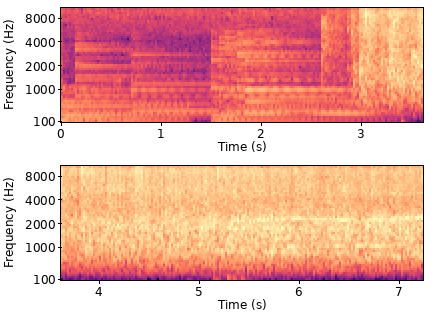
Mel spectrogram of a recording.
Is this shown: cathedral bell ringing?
no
